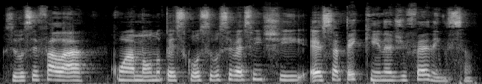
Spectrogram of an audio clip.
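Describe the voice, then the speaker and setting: A woman's voice: mid-range voice, fairly bright tone. Brazilian woman teaching singing. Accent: Brazilian Portuguese. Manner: explains step by step, ending phrases with "né?" and singing brief vocal demonstrations. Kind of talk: explanatory vocal lesson.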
